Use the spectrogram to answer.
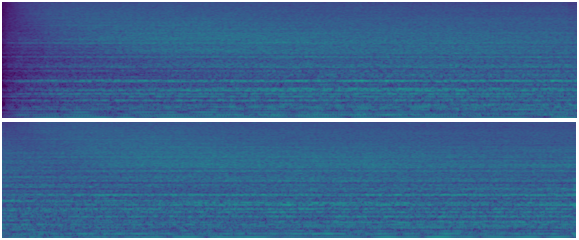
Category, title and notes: Instrument samples > Synths / Electronic
one-finger pad
One finger layered pad made in Tal Sampler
